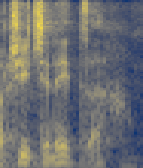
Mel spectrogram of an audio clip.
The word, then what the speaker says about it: Chichen Itza: Oh, Chichen Itza.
